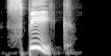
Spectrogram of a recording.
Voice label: "speak", English; 3000 words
